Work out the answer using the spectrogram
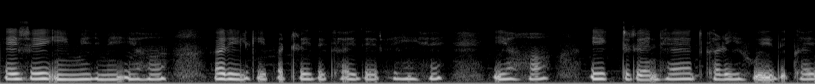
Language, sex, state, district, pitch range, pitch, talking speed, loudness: Hindi, female, Chhattisgarh, Bastar, 240-260 Hz, 250 Hz, 140 wpm, -22 LUFS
